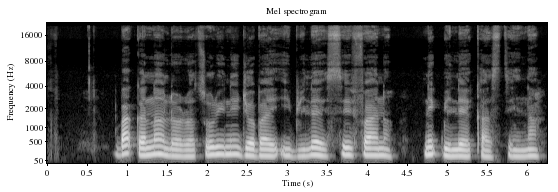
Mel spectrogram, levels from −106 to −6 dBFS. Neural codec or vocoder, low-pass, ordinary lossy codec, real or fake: none; none; none; real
